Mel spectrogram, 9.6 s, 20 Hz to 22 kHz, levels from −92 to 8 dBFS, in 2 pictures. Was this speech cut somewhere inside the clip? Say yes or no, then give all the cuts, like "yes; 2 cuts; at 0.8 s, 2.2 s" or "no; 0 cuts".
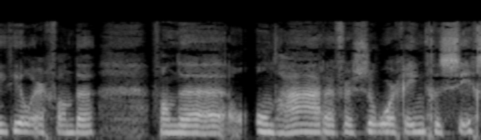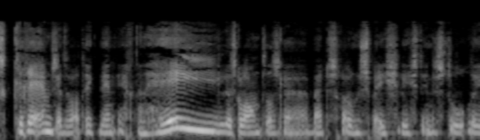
yes; 3 cuts; at 5.3 s, 7.1 s, 7.6 s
